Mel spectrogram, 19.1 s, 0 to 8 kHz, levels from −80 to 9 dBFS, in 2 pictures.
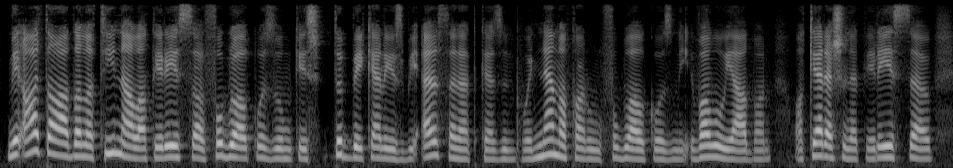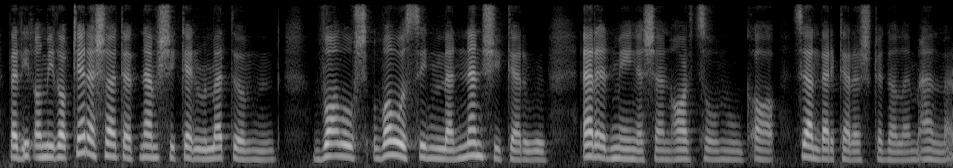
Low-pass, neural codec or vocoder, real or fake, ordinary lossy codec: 7.2 kHz; codec, 16 kHz, 0.5 kbps, FunCodec, trained on LibriTTS, 25 frames a second; fake; none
